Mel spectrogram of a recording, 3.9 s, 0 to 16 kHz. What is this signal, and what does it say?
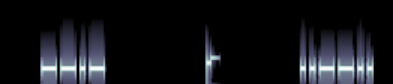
Morse code, heard as a keyed tone, about 25 wpm, 700 Hz. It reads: Q ?
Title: Single Character (Letter:Number:Punctuation:Prosign) Alt 25wpm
